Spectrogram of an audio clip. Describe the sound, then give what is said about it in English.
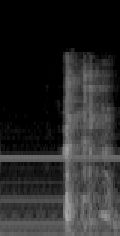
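A single sharp cough bursts out, followed by a brief raspy throat-clearing rumble, with quiet background otherwise. “I'm telling you what, this cough is going to be an ongoing thing all day today.”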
